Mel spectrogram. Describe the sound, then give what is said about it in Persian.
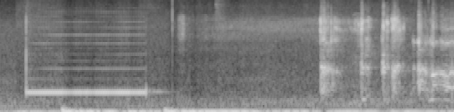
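A telephone ringback tone as a call is placed: one steady, buzzing ring about a second long, then near quiet until a voice speaks briefly as the call is answered. “قرار هستش که همین حالا بهش زنگ بزنم”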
